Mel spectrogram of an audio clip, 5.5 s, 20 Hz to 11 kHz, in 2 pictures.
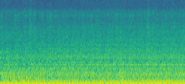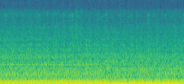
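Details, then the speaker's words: Rusty auction diesel dump truck with about 83,000 miles, at idle: a steady, even rumble with no knocks or misses. It runs and drives extremely well, and the transmission, clutch and dump bed all work. "well i got to tell you it runs extremely well brakes are good steering's good transmission shifts good clutch feels good the dump bed works"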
